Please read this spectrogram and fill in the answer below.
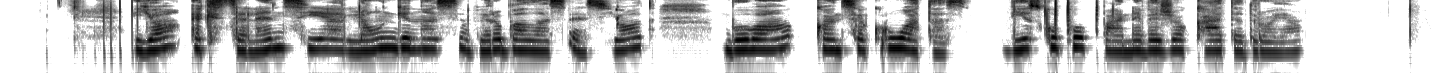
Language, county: Lithuanian, Vilnius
